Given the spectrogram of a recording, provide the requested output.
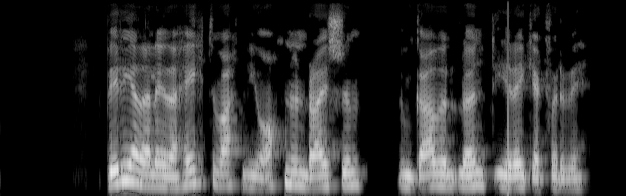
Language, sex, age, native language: Icelandic, female, 60-69, Icelandic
